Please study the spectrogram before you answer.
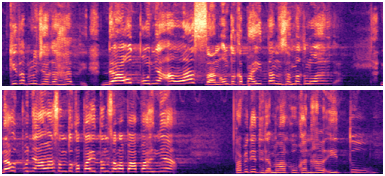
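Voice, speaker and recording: A woman pastor preaching, telling funny stories in a colloquial, animated way. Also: very high-pitched, moderate pace, in a large hall. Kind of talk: sermon with storytelling.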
